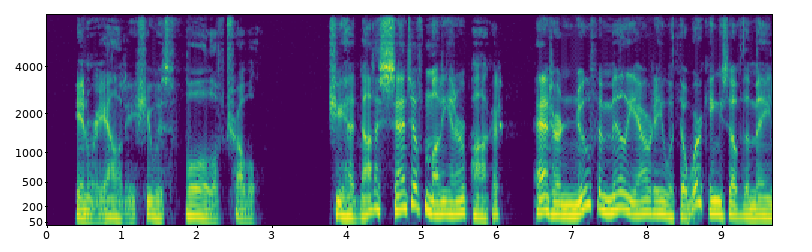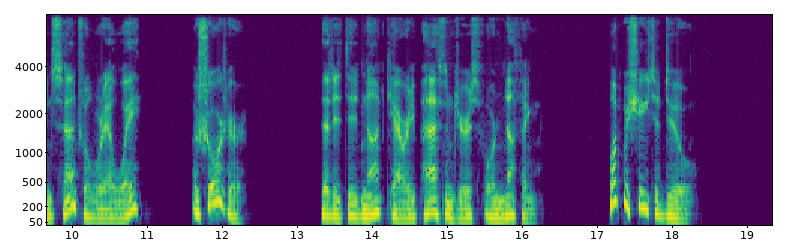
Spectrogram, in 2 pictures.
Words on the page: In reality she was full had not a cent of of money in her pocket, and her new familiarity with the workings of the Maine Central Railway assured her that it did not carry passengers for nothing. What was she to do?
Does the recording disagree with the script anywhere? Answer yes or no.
yes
